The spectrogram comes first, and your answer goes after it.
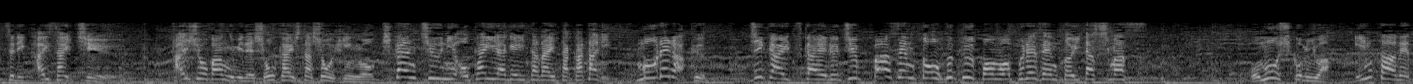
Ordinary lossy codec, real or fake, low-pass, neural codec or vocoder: MP3, 32 kbps; fake; 7.2 kHz; codec, 16 kHz, 8 kbps, FreqCodec, larger model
